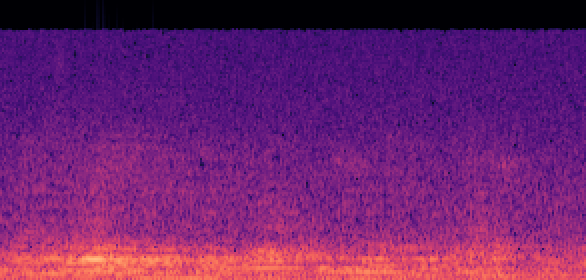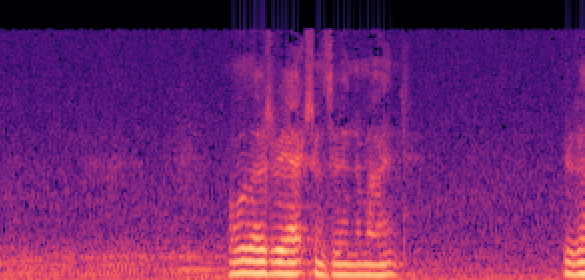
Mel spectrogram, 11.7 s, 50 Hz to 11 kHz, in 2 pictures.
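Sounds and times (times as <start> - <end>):
motorbike engine revving and rumbling as it passes: 0.0 - 8.2
speech: 8.2 - 9.9, 11.5 - 11.7.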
